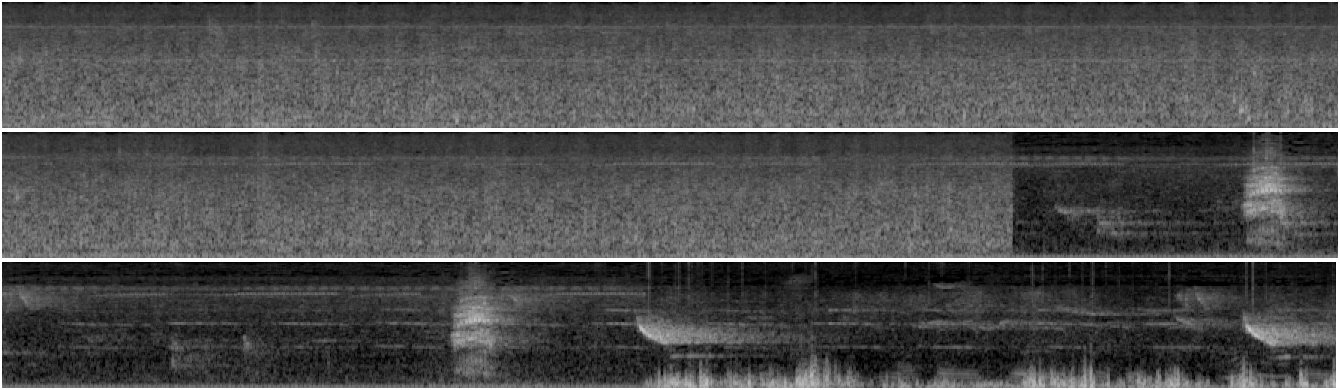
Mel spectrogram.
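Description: Steady rushing noise that cuts off abruptly after about twelve seconds. Then, over a quieter background, birds call: two short sharp calls, then coarse, raspy low calls with notes sliding downward near the end.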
